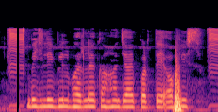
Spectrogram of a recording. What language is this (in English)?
Magahi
